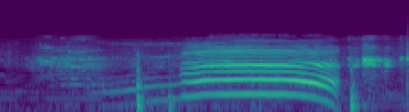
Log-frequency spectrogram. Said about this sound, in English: Stand still, cow, will you?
